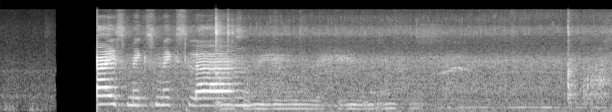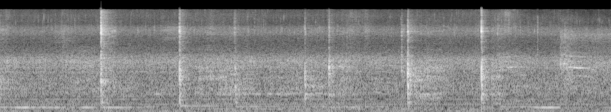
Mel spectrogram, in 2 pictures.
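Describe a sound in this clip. A spatula stirs and scrapes against a pan.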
